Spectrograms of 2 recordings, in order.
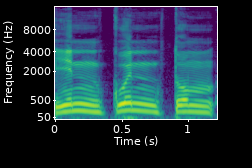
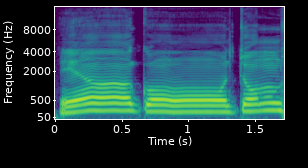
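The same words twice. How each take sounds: First: The n sound is pronounced fully and clearly. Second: The n sound is hidden with nasalization. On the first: The speaker calls it wrong. "എന്നോദിയാൽ തെറ്റാണ്" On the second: The speaker calls it right. "രണ്ട് ഇഖ്ഫ വരുന്നുണ്ട്"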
